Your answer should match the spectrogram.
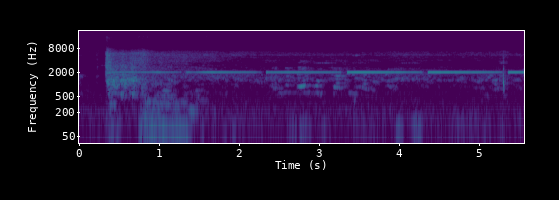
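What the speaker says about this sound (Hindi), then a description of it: "सही देख सकते गाड़ी स्टार्ट कर दिया है" A Hyundai with an automatic transmission fault cranks and fires up, then settles into a steady idle with a high whine, a few small clicks and a faint beep, with brief talk nearby.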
